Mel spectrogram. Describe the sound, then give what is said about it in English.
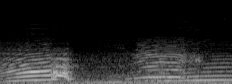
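Hungry cattle bellow at a feedlot on a frigid morning: two long, loud moos, the first breaking off abruptly and the second lower in pitch and steadier. “At Kenobi's feedlot, hungry cattle snort and bellow, steam rising from dripping nostrils in the frigid morning air.”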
